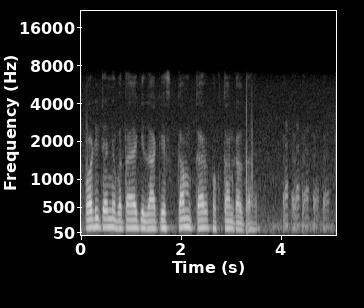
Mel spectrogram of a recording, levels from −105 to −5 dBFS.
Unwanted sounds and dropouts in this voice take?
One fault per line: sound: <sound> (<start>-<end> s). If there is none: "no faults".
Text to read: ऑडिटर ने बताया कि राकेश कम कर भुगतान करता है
sound: laugh (4.0-5.0 s)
